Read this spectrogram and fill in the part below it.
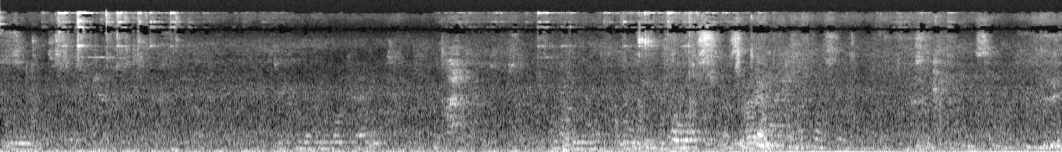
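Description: Several men and women chat quietly in a large echoing hall.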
